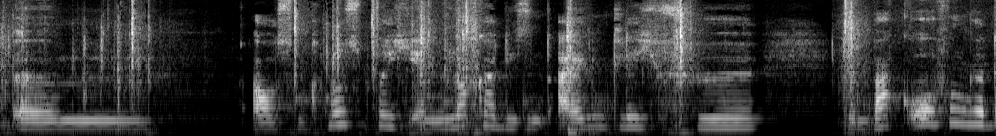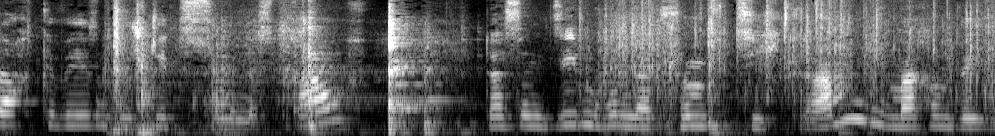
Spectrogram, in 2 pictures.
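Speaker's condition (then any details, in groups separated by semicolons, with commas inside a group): No condition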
